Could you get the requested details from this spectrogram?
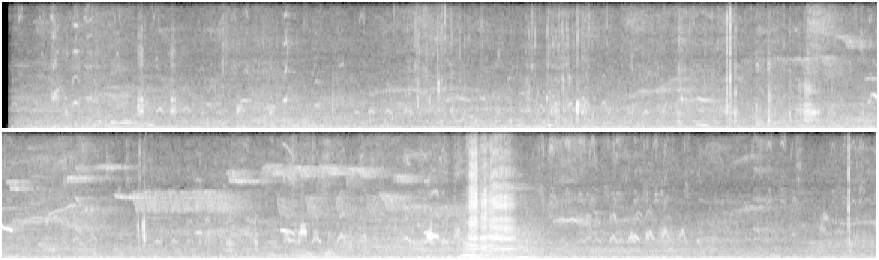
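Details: Common moorhen parent giving short, harsh calls, one loud bleating burst almost like a sheep, over a low steady hum and other faint bird chatter.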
